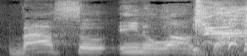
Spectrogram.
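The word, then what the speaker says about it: Valančiūnas: This is the proper way to say Jonas Valanciunas. – Jonas Valanciunas.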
